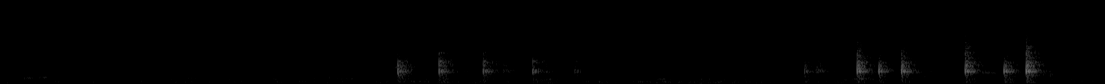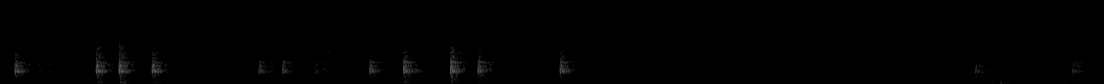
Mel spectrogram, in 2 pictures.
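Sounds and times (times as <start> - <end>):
chalk scratching on blackboard: 4.0 - 6.1, 8.0 - 10.5, 11.2 - 12.9, 13.6 - 17.1, 20.8 - 22.0.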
